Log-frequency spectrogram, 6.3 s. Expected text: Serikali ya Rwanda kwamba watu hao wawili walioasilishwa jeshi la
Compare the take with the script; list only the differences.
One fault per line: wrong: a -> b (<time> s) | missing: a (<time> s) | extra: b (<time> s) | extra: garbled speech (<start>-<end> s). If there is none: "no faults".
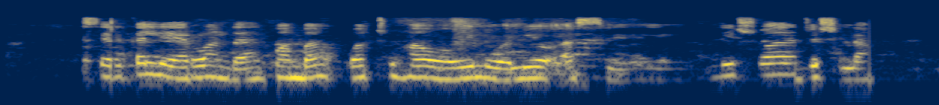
no faults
